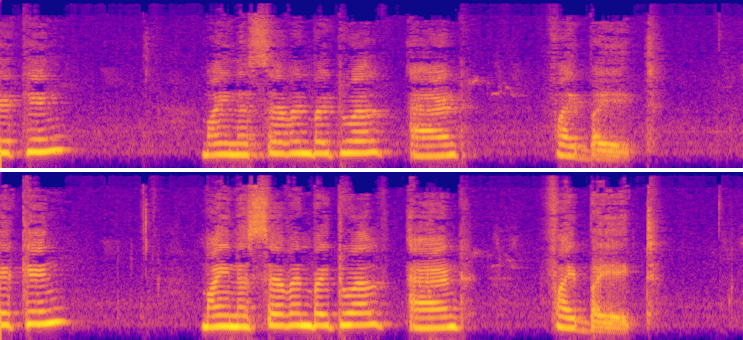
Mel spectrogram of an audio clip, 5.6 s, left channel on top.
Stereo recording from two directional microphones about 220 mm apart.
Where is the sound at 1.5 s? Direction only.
30° right (ahead or behind).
